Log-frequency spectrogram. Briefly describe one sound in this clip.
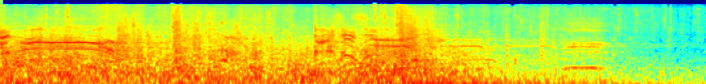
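A man shouts urgently nearby.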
